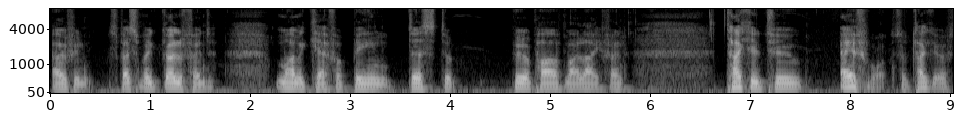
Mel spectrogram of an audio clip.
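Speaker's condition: Down syndrome; learned to talk

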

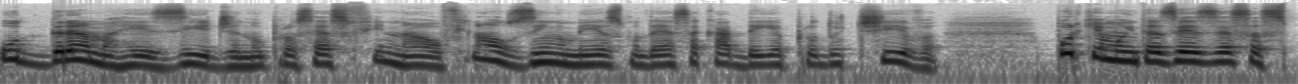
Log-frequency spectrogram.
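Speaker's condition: No condition

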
